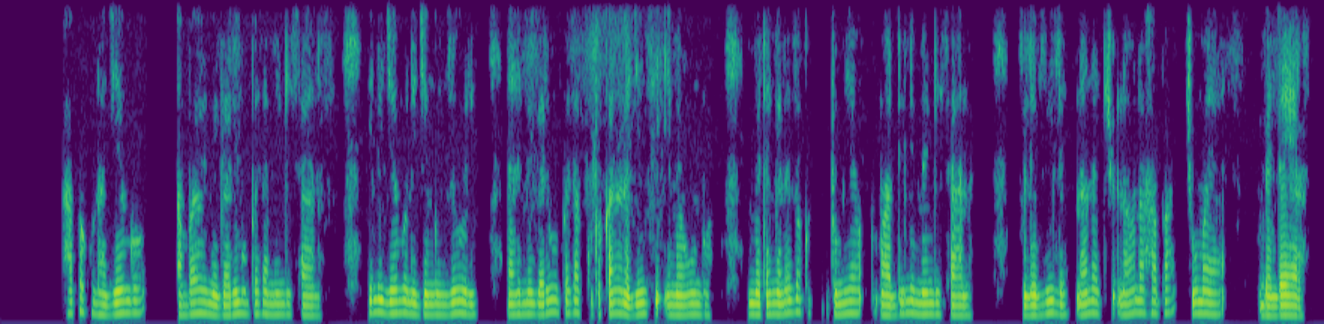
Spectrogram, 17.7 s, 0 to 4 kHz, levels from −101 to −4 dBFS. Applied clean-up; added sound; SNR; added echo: none; none; none; none.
